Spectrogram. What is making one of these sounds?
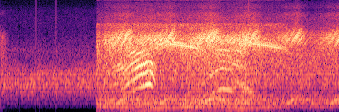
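A crackling aura hums and surges.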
